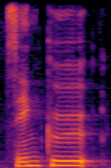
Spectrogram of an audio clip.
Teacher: Vorsicht, die Aussprache ist Senkü, also ein langes U. Also nicht so, wie man schreibt Senkü, also das K und U, sondern eigentlich ist Senkü.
